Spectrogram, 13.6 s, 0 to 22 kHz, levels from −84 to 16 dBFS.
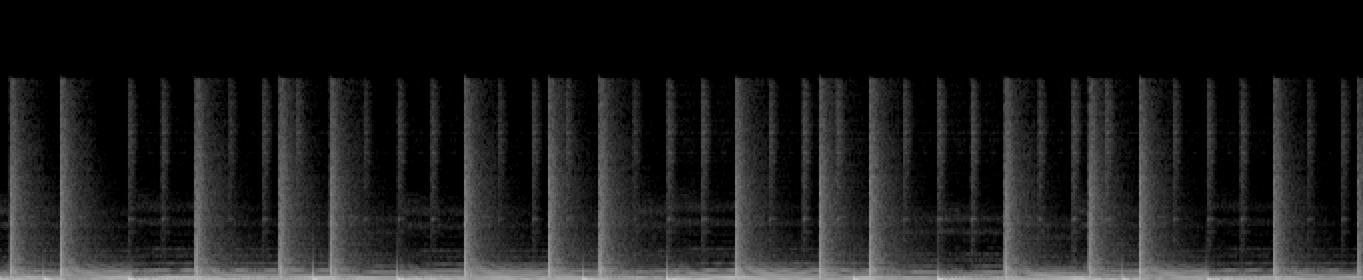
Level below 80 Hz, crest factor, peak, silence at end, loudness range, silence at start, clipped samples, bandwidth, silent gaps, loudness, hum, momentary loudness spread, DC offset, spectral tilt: -22 dBFS; 16 dB; -2 dBFS; 0 s; 2 LU; 0 s; under 0.1%; 16 kHz; none; -20 LUFS; none; 7 LU; under 0.1%; -6.5 dB/octave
